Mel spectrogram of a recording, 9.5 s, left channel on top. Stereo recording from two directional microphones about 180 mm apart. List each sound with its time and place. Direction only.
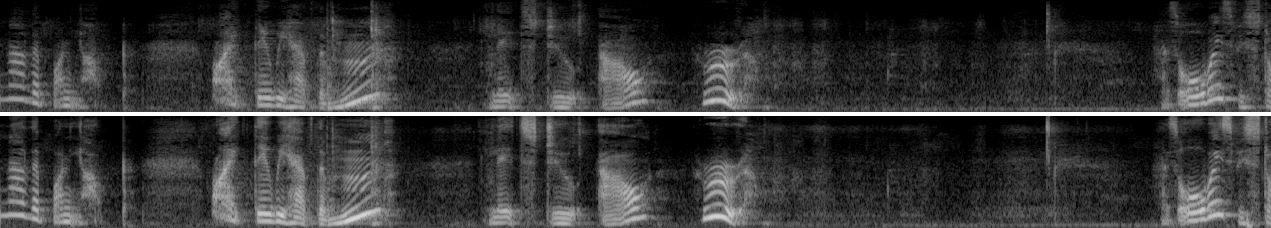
0.0 s speech: 50° right (ahead or behind)
3.7 s speech: 55° right (ahead or behind)
7.8 s a sound: 45° right (ahead or behind)
8.6 s speech: 45° right (ahead or behind)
